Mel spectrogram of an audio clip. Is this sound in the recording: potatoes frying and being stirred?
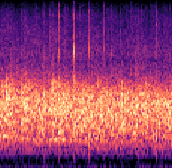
no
